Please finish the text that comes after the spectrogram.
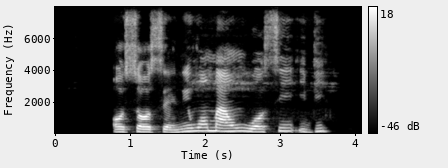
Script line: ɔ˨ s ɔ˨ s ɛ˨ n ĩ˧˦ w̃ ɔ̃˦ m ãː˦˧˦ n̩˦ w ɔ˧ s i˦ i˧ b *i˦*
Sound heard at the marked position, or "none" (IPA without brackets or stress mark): i˦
